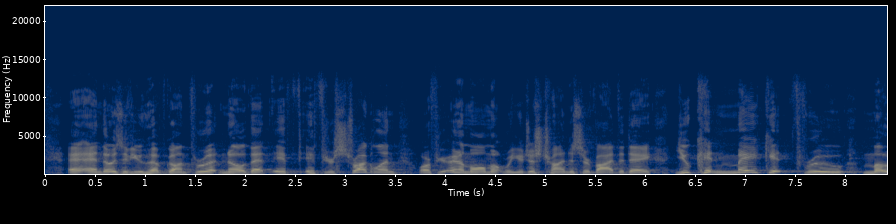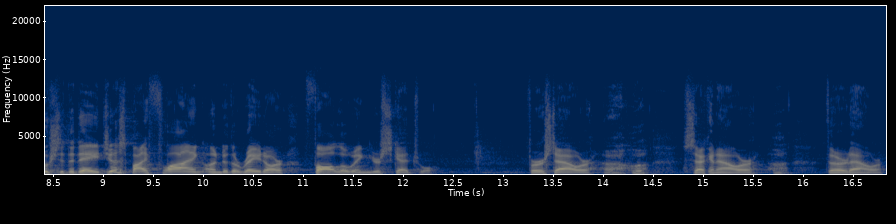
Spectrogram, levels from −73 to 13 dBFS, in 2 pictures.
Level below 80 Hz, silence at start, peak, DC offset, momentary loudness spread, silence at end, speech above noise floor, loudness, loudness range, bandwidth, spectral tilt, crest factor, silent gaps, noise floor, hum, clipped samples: -86 dBFS; 0 s; -6 dBFS; under 0.1%; 10 LU; 0 s; 29 dB; -25 LUFS; 4 LU; 14 kHz; -5 dB/octave; 20 dB; none; -54 dBFS; none; under 0.1%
